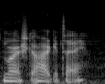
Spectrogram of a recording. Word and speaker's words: Mariska Hargitay: So I would say my most special meeting with a celebrity was Mariska Hargitay.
